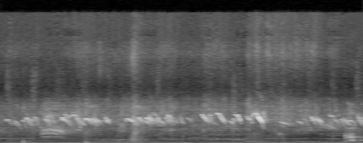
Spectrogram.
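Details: Little chicken chicks at play, a dense chorus of high, thin peeps and short chirps overlapping continuously, with a few soft knocks and taps underneath.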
